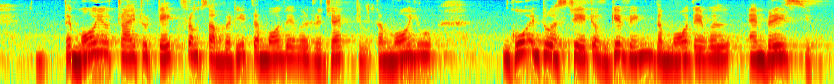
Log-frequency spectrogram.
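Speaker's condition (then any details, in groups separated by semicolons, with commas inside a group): No condition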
